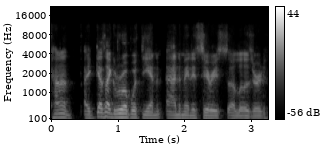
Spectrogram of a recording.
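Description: Using a normal speaking voice, a man talks at a fairly quick pace in a medium pitch with lively intonation. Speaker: podcast guest. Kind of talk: casual chat.

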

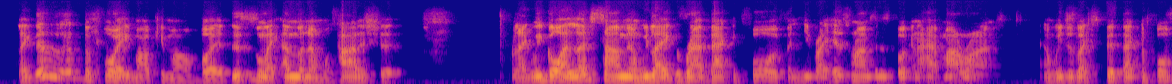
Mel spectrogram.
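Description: Speaking with a Brooklyn accent at a fairly quick pace, a man uses a fairly high pitch, his loudness swinging widely. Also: ordinary pitch variation. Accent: New York (Brooklyn). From New York, Bushwick, Brooklyn. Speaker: rapper. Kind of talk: casual chat.

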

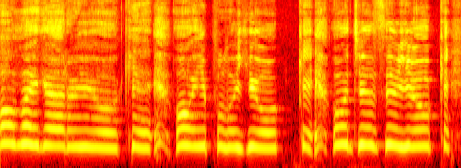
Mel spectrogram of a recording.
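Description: At a moderate pace, a man does a put-on character voice pitched extremely high, with monotone, flat intonation. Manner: mocking, whiny, overly concerned.

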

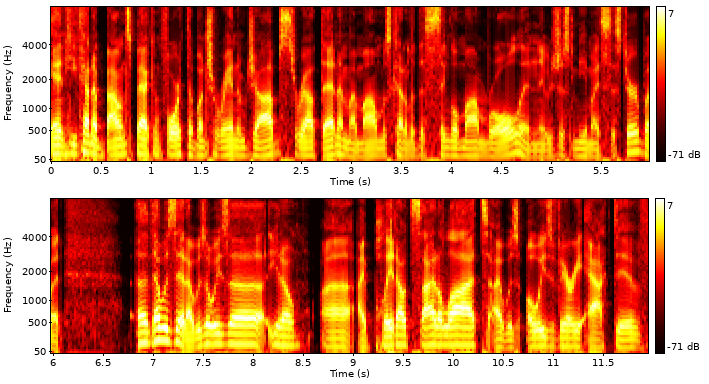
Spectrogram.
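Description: On a very clean recording with a silent background and a dry, close sound with no echo, a man with an ordinary speaking voice and an American accent talks fairly quickly at a medium pitch, with ordinary pitch variation. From US Midwest, Cleveland, Ohio. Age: 30s. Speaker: gym owner and fitness entrepreneur. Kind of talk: casual interview. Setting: in person at a gym.

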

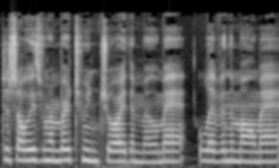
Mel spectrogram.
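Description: Here is a woman with a normal speaking voice and an American accent. She talks at a fairly high pitch and a fairly quick pace. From Upstate New York, Binghamton. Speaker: college volleyball player. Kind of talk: casual interview.

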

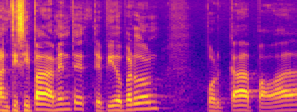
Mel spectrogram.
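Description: A man with a Rioplatense accent speaks at a moderate pace. His tone is dark and mellow, with ordinary pitch variation. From Argentina. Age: 30s. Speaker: podcast host. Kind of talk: casual monologue; storytelling.

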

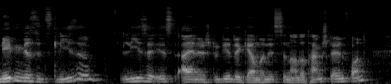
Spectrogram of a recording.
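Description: His pitch rises and falls in an ordinary way as this man rushes along very fast. There is a somewhat breathy quality to his voice. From Saxony, eastern Germany. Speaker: podcast co-host, student. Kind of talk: casual chat.

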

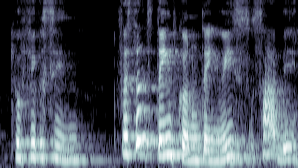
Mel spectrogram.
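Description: A woman talks at a fairly high pitch with ordinary pitch variation, her voice carrying an audible room echo. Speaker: podcast co-host. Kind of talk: casual chat.

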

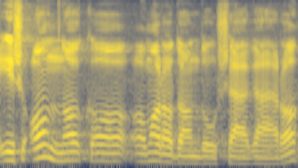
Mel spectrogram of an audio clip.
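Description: This man speaks in a fairly high pitch with ordinary pitch variation. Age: 70s. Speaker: poet. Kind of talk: interview.

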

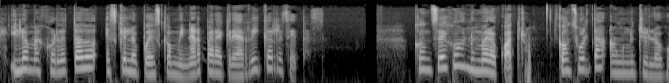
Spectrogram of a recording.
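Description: At a fairly quick pace, a woman with a high pitch and lively intonation speaks in a dry, close sound with no echo. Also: very clean recording, silent background. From Mexico, Ensenada, Baja California. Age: young. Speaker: nutrition student. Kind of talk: scripted tips monologue.

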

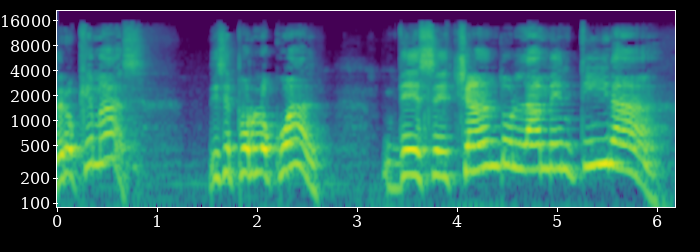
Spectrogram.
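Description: The speech moves at a very slow pace. Room echo is audible. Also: man, extremely high pitch for a man, ordinary pitch variation. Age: 60s. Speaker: pastor. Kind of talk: sermon.

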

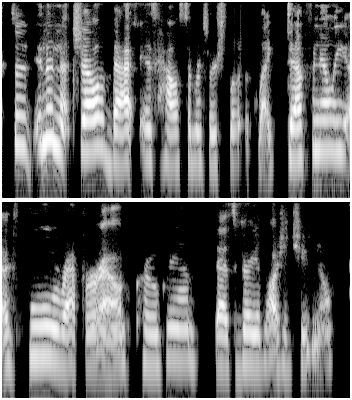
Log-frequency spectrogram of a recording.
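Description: In an American accent, a woman speaks with a fairly high pitch, a dark, mellow tone and ordinary pitch variation, the sound dry and close with no echo. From San Francisco Bay Area (East Bay). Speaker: education program worker. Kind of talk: interview. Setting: remote call.

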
